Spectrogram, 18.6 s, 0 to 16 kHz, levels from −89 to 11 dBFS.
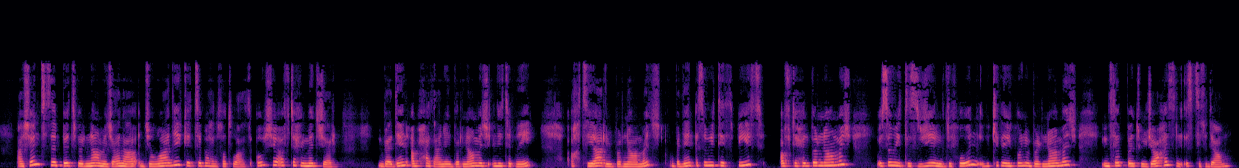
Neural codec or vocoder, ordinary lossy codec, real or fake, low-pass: none; MP3, 48 kbps; real; 9.9 kHz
